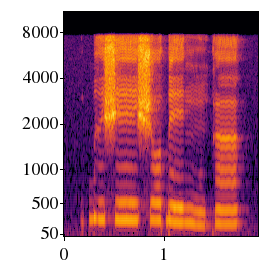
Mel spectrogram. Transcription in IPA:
ɓɨ˦ʃeː˦ʃɔ˦ ɗeː˧ŋũ˨kã˧

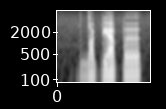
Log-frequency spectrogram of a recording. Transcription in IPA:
dˤɐpʲapə

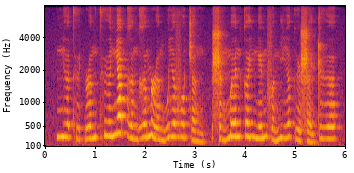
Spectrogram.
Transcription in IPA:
ɲɨ˧ə̯t̪ʰɨ˨˩t̚ɹə˧˥ŋ t̪ʰɨ˧ə̯ɲa˦˥k̚ɣə˨˩ŋ ɣə˧˥mɹə˨˩ŋ wi˧ə̯vo˧cə˨˩ŋ | ʂə˨˩˨ŋməː˧nkə˧j ŋe˧˥mfə˨˩˦ŋji˧˥ə̯kɨ˨˩ ʂə˨˩˨j ʈɨ˧ə̯

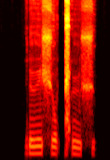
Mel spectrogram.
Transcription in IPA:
ɾɨɪ̯ʃoǁʉʃ

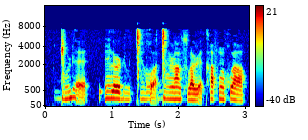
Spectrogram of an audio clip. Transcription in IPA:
ɡ͡ǀũɖʱɛ̰ | ʔĩlə˞ɖʱʊ ǀæ̤ʁʷɑ̰ɡ͡ǀæ̃ ɭɑ̃ sʷɑɭɛ̰ kʰɑfũχʷɑ

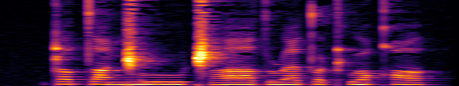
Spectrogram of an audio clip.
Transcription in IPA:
ʈʌt̪aŋ͡ǁuːɡ͡ǁaː tɹæt̪ʌʈʰuqʰʌ

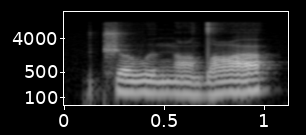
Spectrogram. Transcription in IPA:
t͡ʃœβɘŋãdˤa

